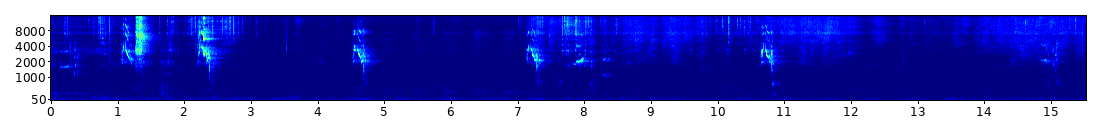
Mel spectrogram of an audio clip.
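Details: Pet budgerigars playing give short, sharp squeaky chirps spaced a few seconds apart over a quiet background hum.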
